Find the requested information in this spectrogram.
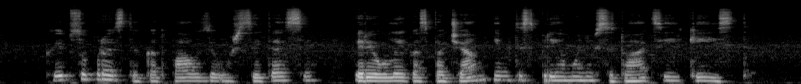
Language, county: Lithuanian, Telšiai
